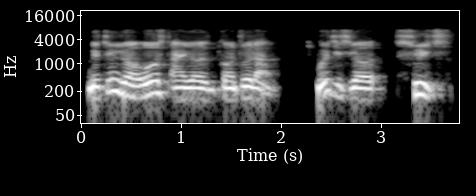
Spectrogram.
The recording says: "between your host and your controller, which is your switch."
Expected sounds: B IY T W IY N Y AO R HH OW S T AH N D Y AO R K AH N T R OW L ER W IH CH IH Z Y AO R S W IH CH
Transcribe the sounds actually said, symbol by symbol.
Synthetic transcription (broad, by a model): B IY T W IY N Y AO HH OW S T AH N Y AO K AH N T R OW L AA W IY CH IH S Y AO S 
